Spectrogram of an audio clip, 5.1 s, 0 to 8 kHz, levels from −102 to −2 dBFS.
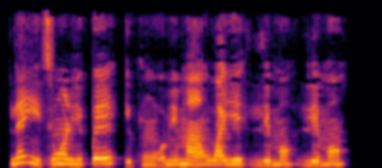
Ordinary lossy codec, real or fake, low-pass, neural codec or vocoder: AAC, 32 kbps; real; 7.2 kHz; none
